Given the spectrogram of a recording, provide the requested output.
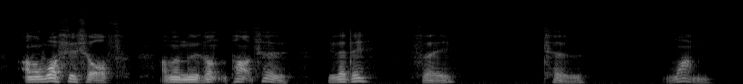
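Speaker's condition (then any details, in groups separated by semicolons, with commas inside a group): Tongue cancer; half tongue removed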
